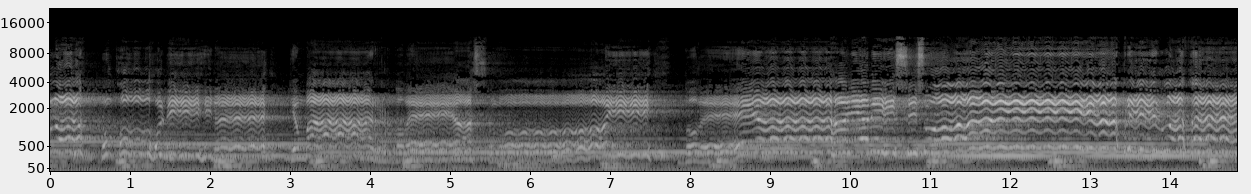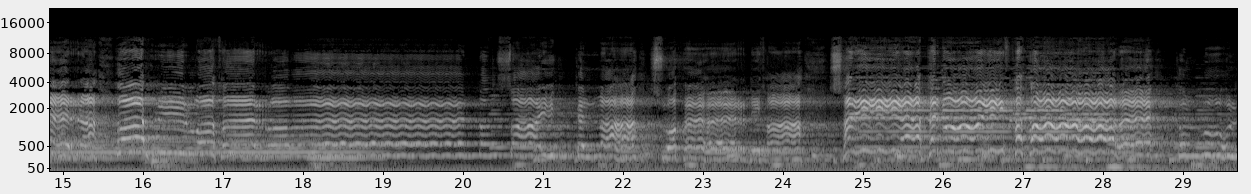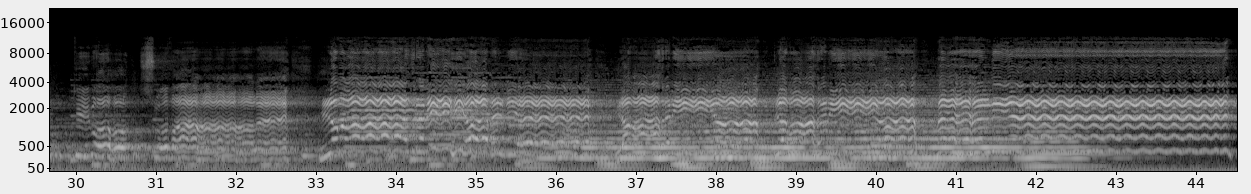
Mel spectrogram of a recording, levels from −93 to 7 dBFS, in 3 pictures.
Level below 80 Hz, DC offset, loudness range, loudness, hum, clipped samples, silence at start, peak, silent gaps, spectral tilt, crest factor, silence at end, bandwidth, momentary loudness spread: -50 dBFS; 0.2%; 11 LU; -24 LUFS; none; under 0.1%; 0 s; -10 dBFS; none; -4 dB/octave; 16 dB; 0 s; 12 kHz; 14 LU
